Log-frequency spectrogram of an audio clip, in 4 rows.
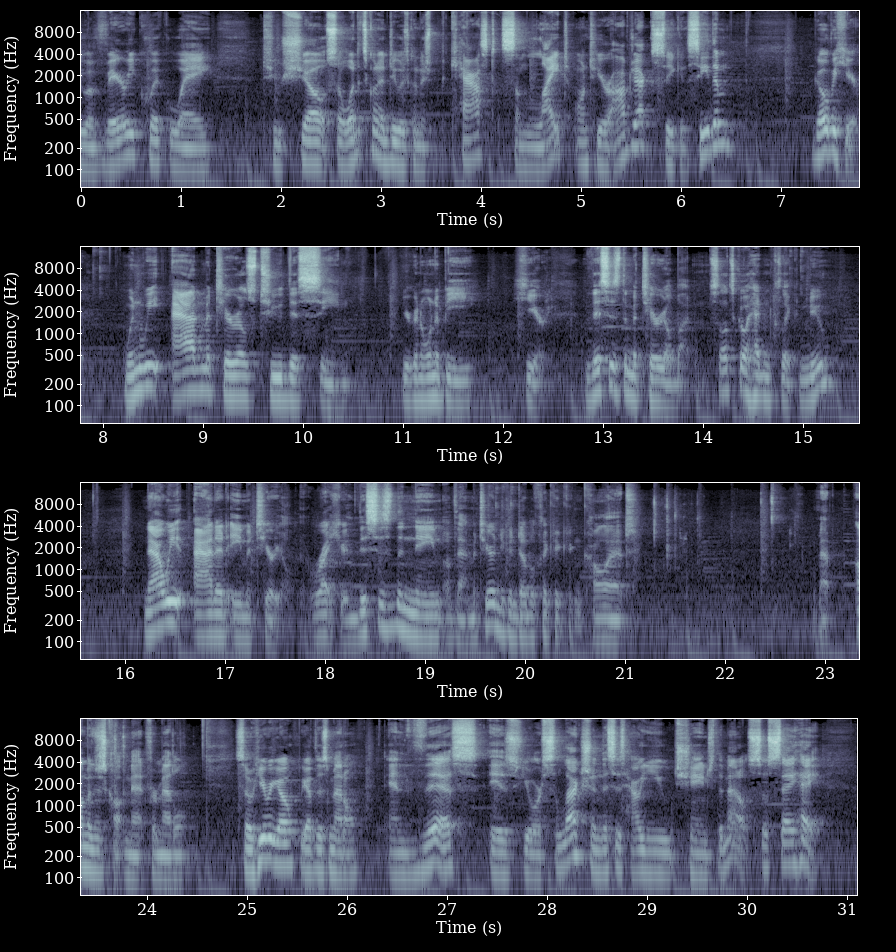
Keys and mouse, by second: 1.9-2.5 drag, 2.5-14.8 middle drag, 14.8-31.1 drag.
